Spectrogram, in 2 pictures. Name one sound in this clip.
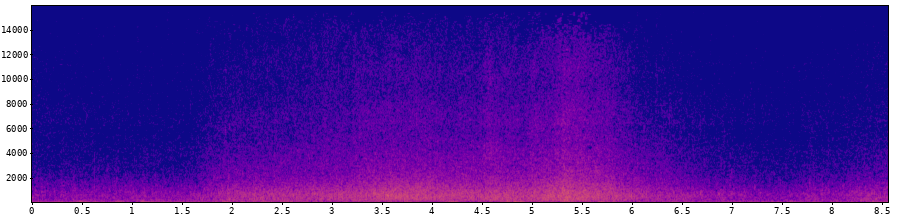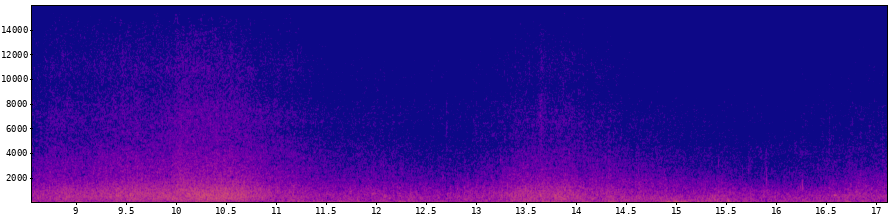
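Gusty wind roars outside the car, rising and falling in surges.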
